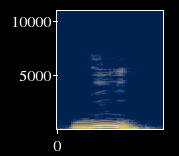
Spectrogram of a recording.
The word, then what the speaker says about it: 네: Mais dans ce cas, on prononce plutôt comme ni.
